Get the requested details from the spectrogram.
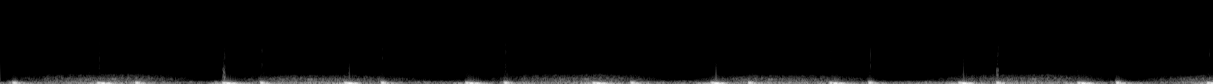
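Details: Heartbeat and breathing sound of the cartoon shark Sharko from the Zig and Sharko animated series: deep, regular heartbeat thumps under slow, soft breathing swells, about five breaths in twelve seconds.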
